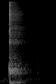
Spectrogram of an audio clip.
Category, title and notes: Sound effects > Objects / House appliances
Switch off 2
press, switch, click, button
